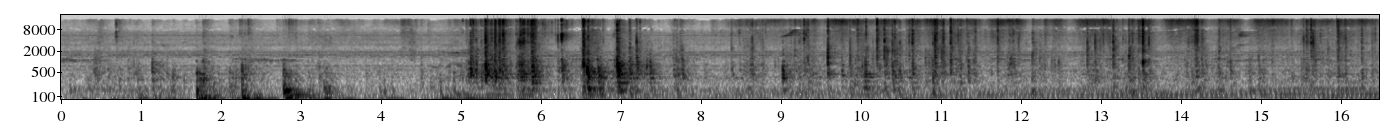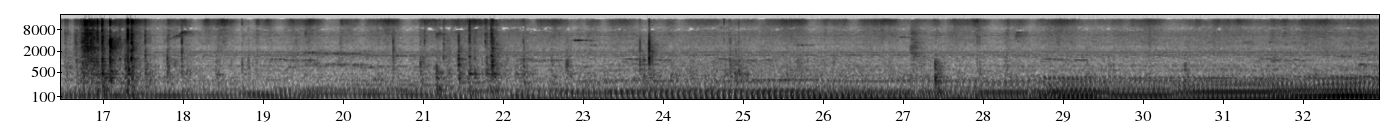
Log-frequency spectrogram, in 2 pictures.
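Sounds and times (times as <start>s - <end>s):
plastic drum knocking and scraping: 0.3s - 3.7s, 4.7s - 26.3s.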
